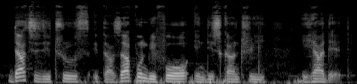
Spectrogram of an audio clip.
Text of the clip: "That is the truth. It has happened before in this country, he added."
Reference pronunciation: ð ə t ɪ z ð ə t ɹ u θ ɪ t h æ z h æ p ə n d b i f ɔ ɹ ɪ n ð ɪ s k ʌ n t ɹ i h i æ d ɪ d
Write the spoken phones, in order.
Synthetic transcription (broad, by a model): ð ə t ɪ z ð ə t ɹ u θ ɪ t h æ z h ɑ p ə n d b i f ɔ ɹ ɪ n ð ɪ s k ʌ n t ɹ i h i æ d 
